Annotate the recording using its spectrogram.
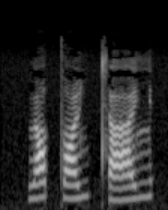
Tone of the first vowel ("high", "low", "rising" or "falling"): rising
